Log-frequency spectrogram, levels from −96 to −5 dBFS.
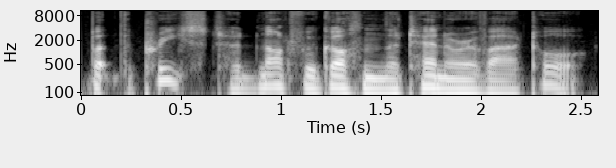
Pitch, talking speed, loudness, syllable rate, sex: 120 Hz, 255 wpm, -19 LUFS, 5.6 syllables/s, male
